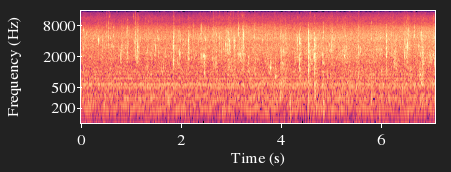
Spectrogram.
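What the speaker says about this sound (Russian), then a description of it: "И наливаю минералку." Mineral water poured into a pot of shashlik marinade with narsharab sauce, a soft steady splashing trickle heard close up for several seconds without talk.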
